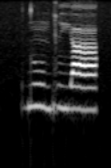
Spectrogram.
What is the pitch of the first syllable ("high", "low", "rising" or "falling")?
high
